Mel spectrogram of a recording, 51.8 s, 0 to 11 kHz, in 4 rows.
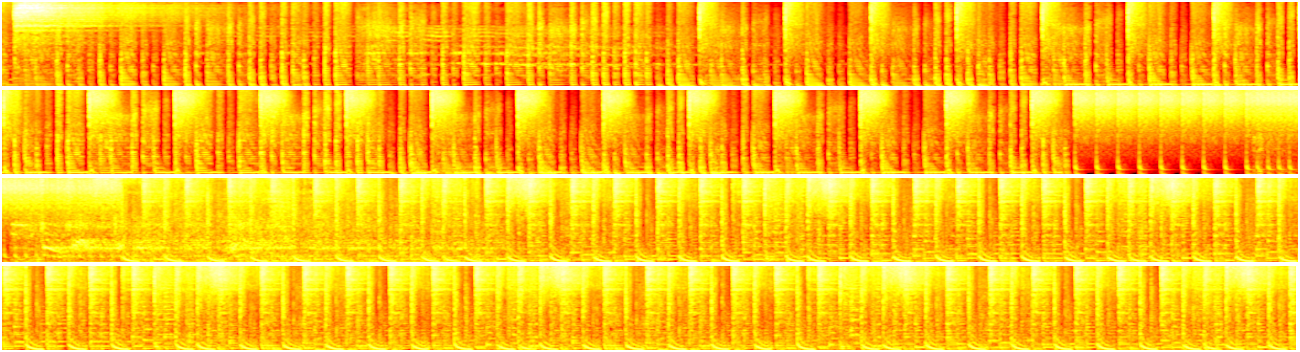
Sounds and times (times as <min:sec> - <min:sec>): Trance music: 0:00.0 - 0:12.7, 0:25.4 - 0:51.8
Techno: 0:00.0 - 0:23.9, 0:25.2 - 0:51.8.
